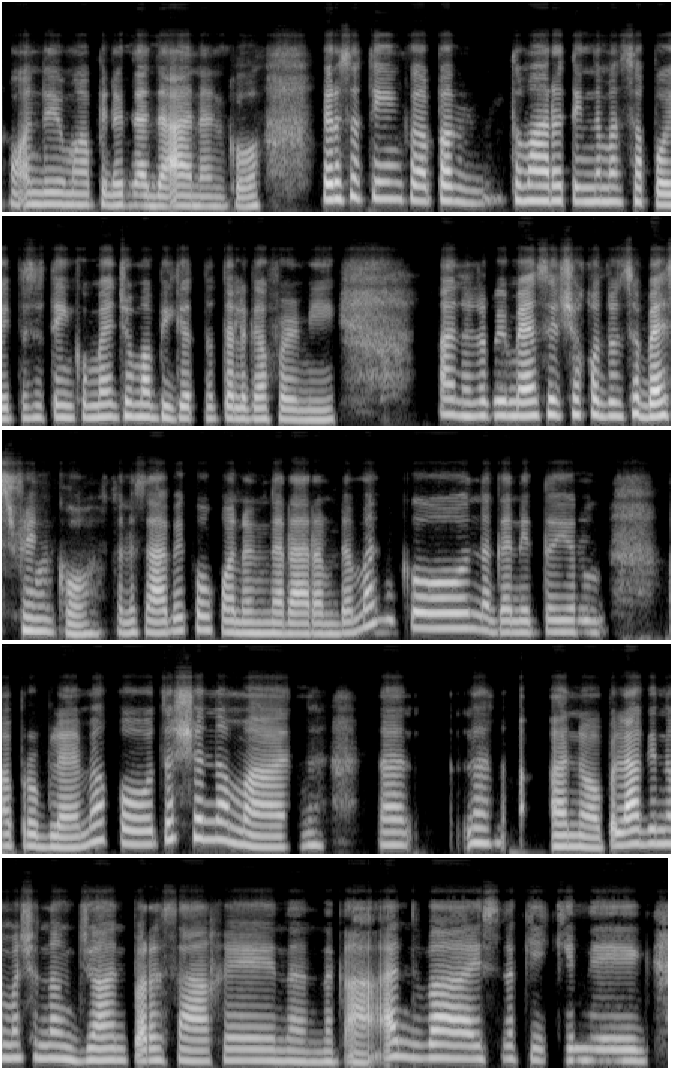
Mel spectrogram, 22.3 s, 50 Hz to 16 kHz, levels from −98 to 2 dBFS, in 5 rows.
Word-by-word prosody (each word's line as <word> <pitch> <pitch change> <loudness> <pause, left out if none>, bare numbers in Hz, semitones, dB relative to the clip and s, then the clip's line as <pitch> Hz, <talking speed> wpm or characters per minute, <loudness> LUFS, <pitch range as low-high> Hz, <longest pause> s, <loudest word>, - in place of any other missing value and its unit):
kung - - -3
ano 195 - -1
'yung 195 -1 -1
mga 185 -1 -3
pinagdadaanan 175 -3 +1
ko. 165 +2 -3 0.3
Pero 275 0 +6
sa 310 +2 0
tingin 290 0 -1
ko, 260 - +4
'pag 260 -2 +4 0.3
dumarating 255 -1 +3
naman 245 0 0
sa 235 - -1
point 185 -2 +1
na 195 - -8
sa 205 - -5
tingin 205 0 -3
ko 215 - -4
medyo 220 +2 0
mabigat 205 -2 0
na 190 - -8
talaga 185 -1 0
for 180 -1 -2
me, 165 +2 -4 0.7
ano 255 -3 +1
nag-me-message 240 +1 +3
ako 260 0 +1
do'n 235 0 -1
sa 280 - +1
bestfriend 225 -2 +4
ko. 170 -3 -3
Sinasabi 190 +2 -1
ko 240 - +1
kung 195 -2 0
anong 185 0 -1
nararamdaman 180 - -1
ko, 265 -1 +3
na 225 -4 -4
ganito 195 +1 -3
'yung, 200 -1 -4 0.4
ah, 205 0 -4
problema 190 +4 0
ko. 230 -2 +1
Tas 300 +6 -2
siya 335 -1 +1
naman, 195 -12 +2 0.6
na 220 -1 -1 0.3
na 250 +1 -1 0.4
ano, 190 -2 +2
palagi 235 +2 +5
naman 235 -1 -2
siya 235 -2 -4
nandiyan 200 -1 0
para 195 - +1
sa'kin, 190 0 -1
na 180 - -2
nag-a-advice, 225 +6 +1
nakikinig, 195 -3 -4
200 Hz, 160 wpm, -22 LUFS, 185-240 Hz, 0.7 s, Pero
